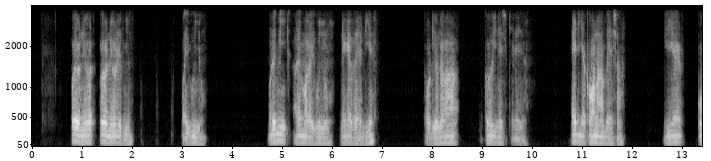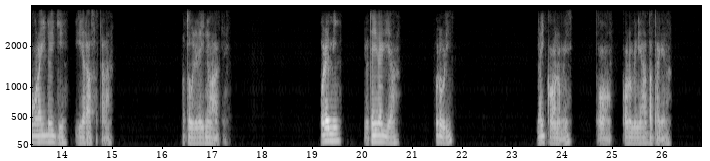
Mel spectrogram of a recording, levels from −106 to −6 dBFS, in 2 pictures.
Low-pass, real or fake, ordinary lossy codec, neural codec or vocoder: 3.6 kHz; fake; none; codec, 16 kHz, 8 kbps, FreqCodec, smaller model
